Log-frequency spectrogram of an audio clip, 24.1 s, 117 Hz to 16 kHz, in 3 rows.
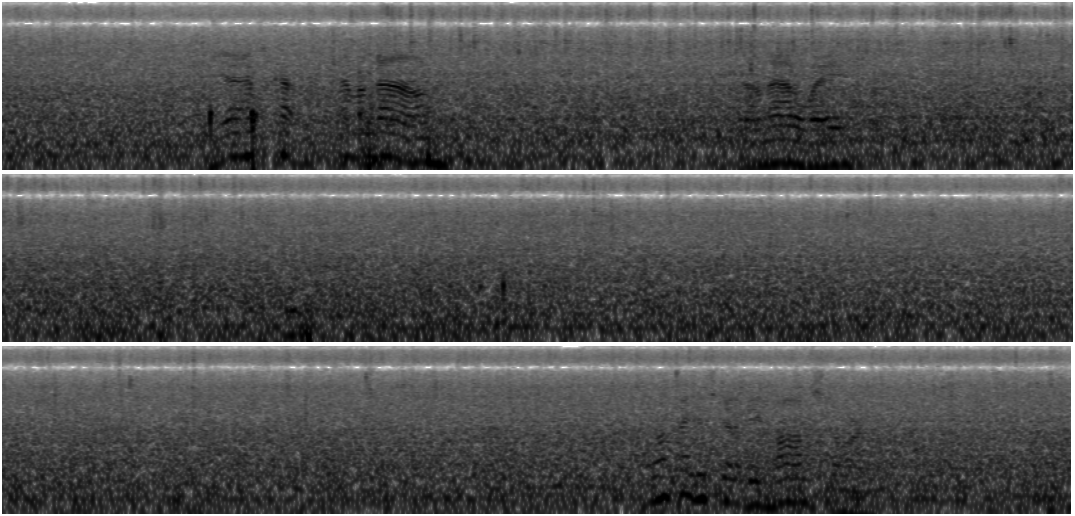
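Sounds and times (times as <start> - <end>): heavy rain pouring: 0.0 - 24.0
water dripping: 1.5 - 14.7.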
